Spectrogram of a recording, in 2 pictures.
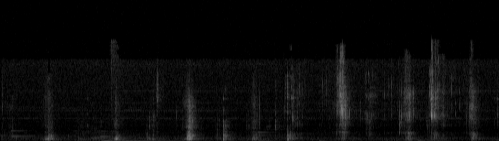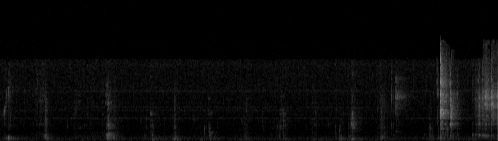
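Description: Close-miked crunching and chewing as a person bites into crunchy food, a string of sharp irregular crunches about two a second, the loudest about two seconds in.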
